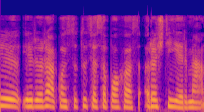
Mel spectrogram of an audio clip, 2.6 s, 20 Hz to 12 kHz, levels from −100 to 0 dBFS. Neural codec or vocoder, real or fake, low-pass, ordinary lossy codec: none; real; 7.2 kHz; AAC, 32 kbps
